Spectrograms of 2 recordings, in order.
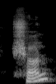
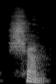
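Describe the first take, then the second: First: শন with a rounded "o" vowel, "shon"; old pronunciation. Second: শান with an open vowel, "shan", falling; new pronunciation. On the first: Teacher recalls the old ending, শন as "shon". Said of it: "আগে উচ্চারণ করতাম". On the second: Teacher models the new ending, শান as falling "shan". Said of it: "সেখানে উচ্চারণ হবে". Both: Shown as a demonstration.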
